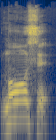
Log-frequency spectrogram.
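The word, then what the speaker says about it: 申す: 이게 발음이 모스, 모스.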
